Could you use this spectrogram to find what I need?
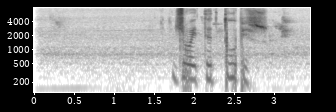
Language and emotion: Russian, angry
